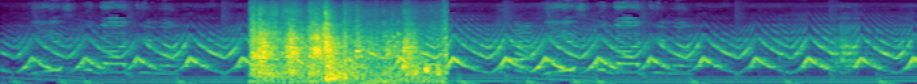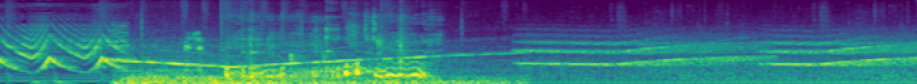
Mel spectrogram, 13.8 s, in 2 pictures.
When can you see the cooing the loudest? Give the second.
2 s.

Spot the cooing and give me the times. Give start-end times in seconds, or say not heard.
1.9-3.4, 8.6-10.2.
